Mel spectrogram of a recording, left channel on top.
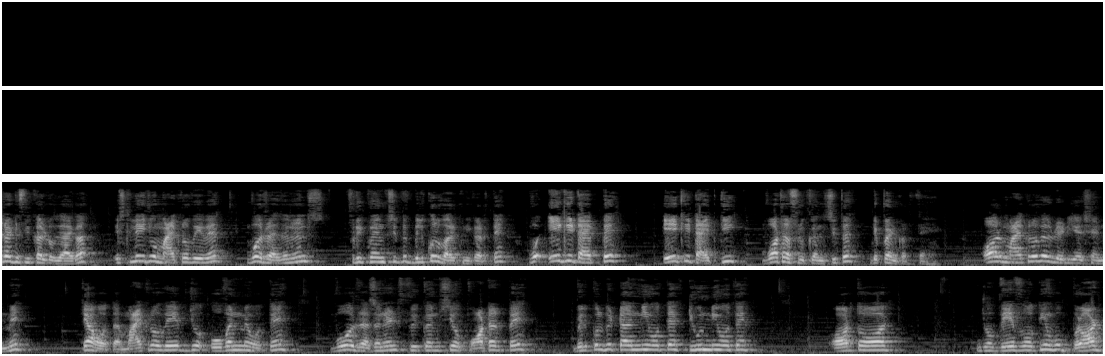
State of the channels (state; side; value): silent; left; digital silence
